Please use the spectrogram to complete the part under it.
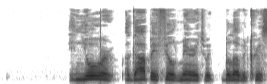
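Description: A man speaks calmly and clearly into a nearby microphone.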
